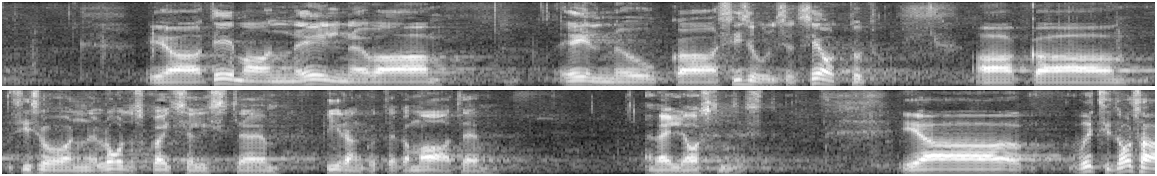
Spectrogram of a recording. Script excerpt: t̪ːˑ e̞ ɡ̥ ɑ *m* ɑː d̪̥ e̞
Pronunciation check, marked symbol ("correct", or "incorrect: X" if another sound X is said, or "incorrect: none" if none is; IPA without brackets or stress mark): correct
